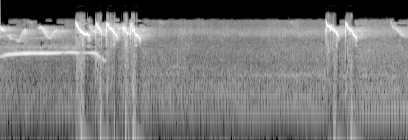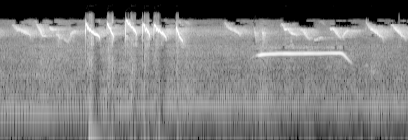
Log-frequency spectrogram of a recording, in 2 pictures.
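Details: High canary-style song in bursts: a long flat whistle with a sharp chirp volley, a pause, then clustered rapid trills and warbles, and another sustained whistle with high twittering near the end.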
